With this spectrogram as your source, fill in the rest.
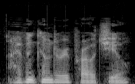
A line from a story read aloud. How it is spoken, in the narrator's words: went on gently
